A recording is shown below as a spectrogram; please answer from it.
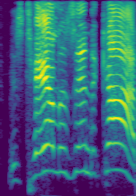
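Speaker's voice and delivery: high loud retold scream of the kids. Retelling panicked kids calling out, high mock yell. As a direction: shout it like a panicked schoolkid.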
